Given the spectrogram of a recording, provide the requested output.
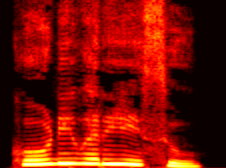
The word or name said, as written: ಕೋಡಿವರಿಯಿಸು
